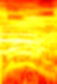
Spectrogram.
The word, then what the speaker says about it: Zalem: Zalem.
